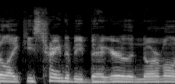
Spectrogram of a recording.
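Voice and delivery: ordinary talk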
